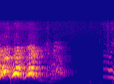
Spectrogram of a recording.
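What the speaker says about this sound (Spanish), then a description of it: "Uy, disculpen a mi perro." A pet dog barks nearby in a few quick, sharp yips in a row, then falls silent before a faint whimper at the very end.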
